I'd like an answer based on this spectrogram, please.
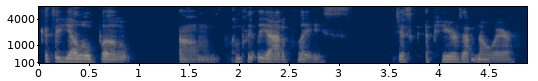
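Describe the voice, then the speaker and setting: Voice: medium pitch, fairly even intonation, moderate pace, a bit bright. A game master narrating a tabletop game, rambling loosely through scenes. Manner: rambling, with fillers and restarts.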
